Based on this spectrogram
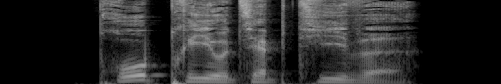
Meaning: inflection of propriozeptiv: 1. strong/mixed nominative/accusative feminine singular 2. strong nominative/accusative plural 3. weak nominative all-gender singular
- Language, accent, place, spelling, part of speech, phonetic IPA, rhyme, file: German, Germany, Berlin, propriozeptive, adjective, [ˌpʁopʁiot͡sɛpˈtiːvə], -iːvə, De-propriozeptive.ogg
